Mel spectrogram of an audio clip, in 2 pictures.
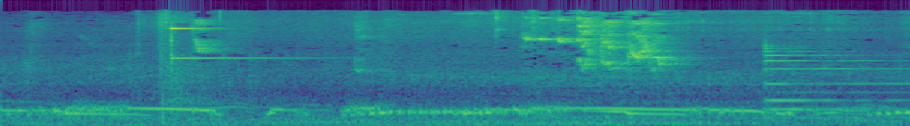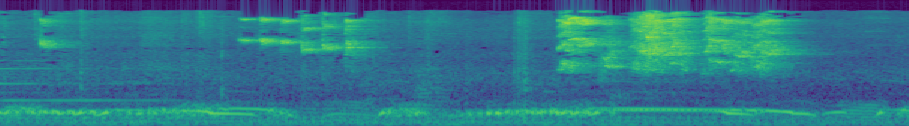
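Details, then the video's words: White and brown Barbary doves compared by their cooing: drawn-out, rolling low coos running almost without pause. Short chirps from small birds and a thin whistled tone break in above. "PERBEDAAN SUARA ANGGUNGAN BURUNG PUTER PUTIH DENGAN PUTER COKLAT"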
